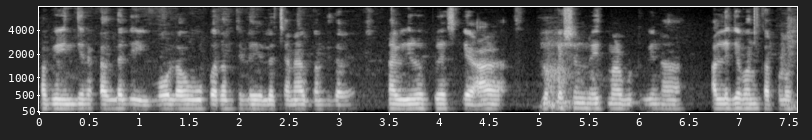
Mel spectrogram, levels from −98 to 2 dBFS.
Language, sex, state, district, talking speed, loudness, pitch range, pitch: Kannada, male, Karnataka, Bellary, 160 wpm, -16 LUFS, 125-130 Hz, 125 Hz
